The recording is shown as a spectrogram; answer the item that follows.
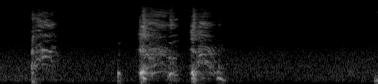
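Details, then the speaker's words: Person coughing while turned away from an auto-gain microphone during a gaming stream, wondering whether they swallowed a bug: three to four short, muffled dry coughs in quick succession, with a throat-clearing quality, in a quiet room. "bad part is that I turn away and cough, but because the microphone auto sets the gain, You can hear it like I'm right in the microphone."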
